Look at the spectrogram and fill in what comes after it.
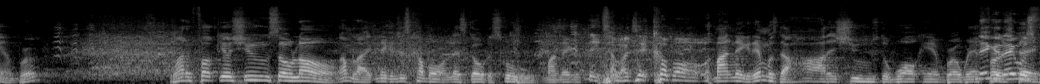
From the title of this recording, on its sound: Live From The Nashville Comedy Festival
